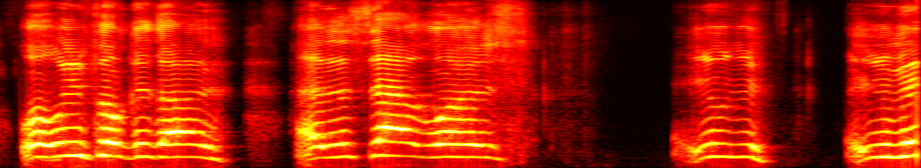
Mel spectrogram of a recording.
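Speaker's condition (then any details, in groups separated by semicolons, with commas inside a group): Cerebral palsy; lifelong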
